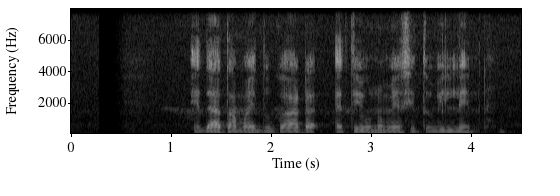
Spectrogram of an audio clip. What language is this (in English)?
Sinhala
